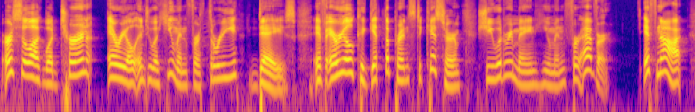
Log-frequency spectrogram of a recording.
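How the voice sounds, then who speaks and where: A man tells a story for young children in a high, clear voice. His delivery swings widely in pitch and stays expressive, as if talking straight to little kids. The sound is dry and close. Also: dry recording. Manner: expressive, addresses young listeners directly. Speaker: storyteller, host of a read-along channel. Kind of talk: animated children's read-aloud with short asides.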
